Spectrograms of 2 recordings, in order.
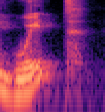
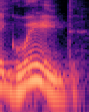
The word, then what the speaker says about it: great: Il n'est pas prononcé great, malgré Great. à la fin, il prononce grade.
